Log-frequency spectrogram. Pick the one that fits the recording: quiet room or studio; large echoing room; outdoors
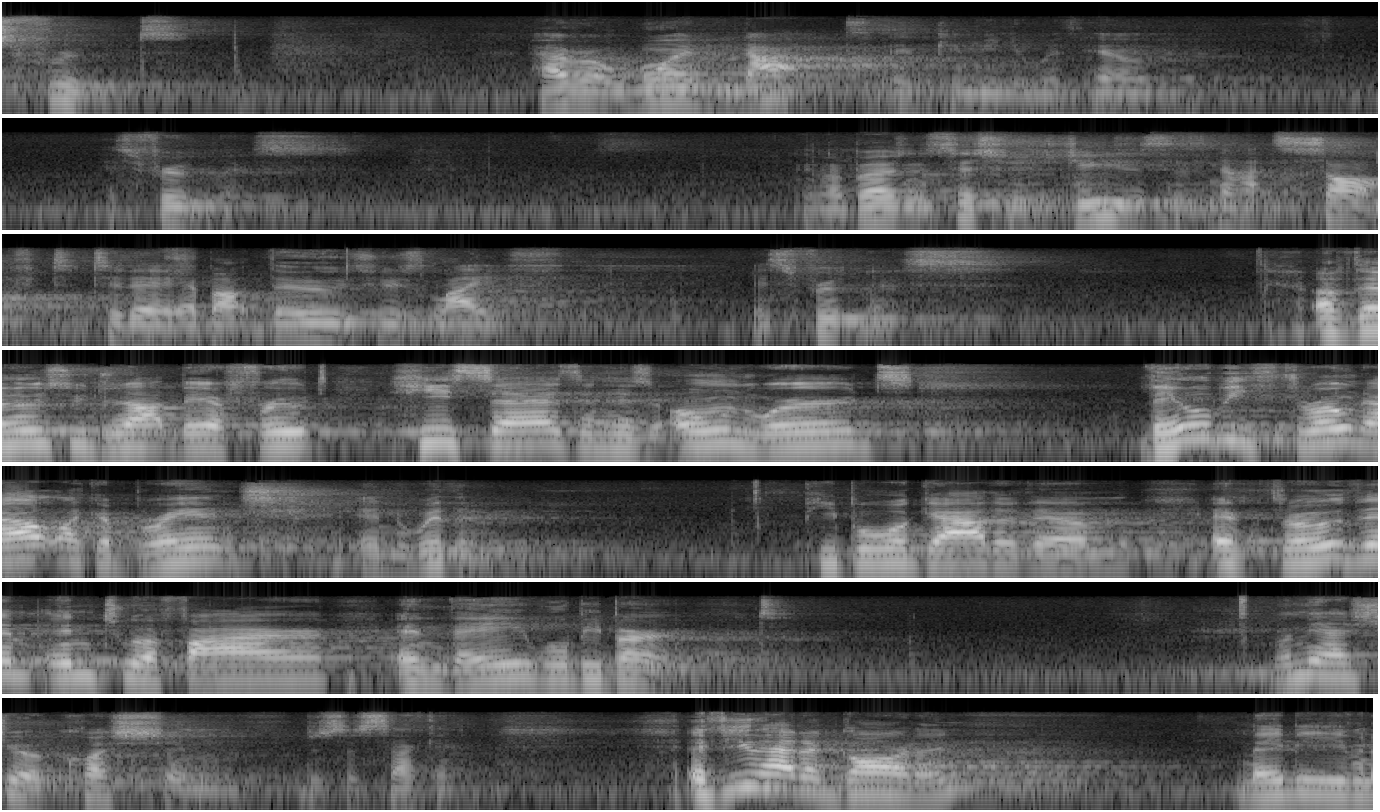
large echoing room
